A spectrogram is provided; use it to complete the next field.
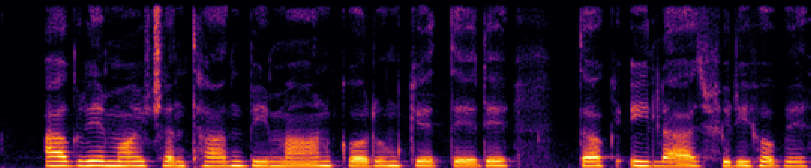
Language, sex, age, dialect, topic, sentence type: Magahi, female, 41-45, Northeastern/Surjapuri, banking, question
